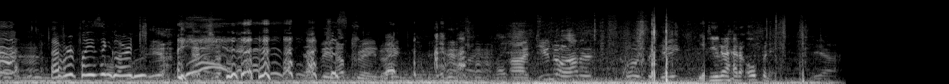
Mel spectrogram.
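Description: Middle-aged men talk and laugh outdoors, close by.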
